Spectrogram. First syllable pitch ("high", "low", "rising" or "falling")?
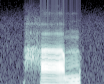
rising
